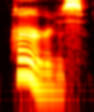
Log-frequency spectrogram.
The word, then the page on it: hers: hə’ː r z; ハァズ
